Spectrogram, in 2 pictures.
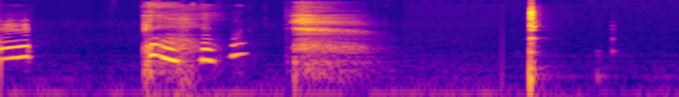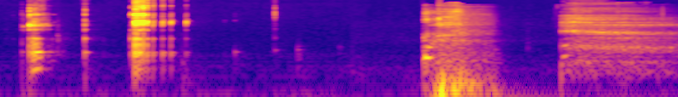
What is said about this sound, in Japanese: ゲップされるたびにおちんちんしこしこ乱暴になって、頭バカになる。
